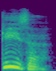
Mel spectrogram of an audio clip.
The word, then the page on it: geyser: British English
